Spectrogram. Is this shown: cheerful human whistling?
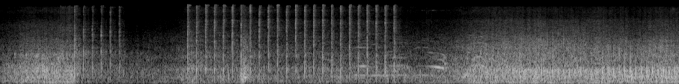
no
